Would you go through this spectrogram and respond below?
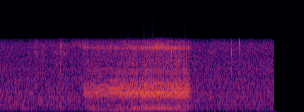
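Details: Bulldog named Butch snoring indoors: a steady breathy rasp that swells into a louder, harsher rattling snore around the middle, then eases back to quieter breathing.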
